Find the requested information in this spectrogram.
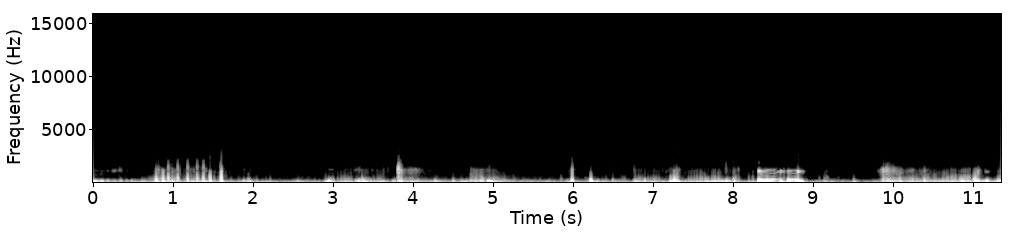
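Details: Stomach growling after a fast of over 30 hours: low gurgling and groaning rumbles with brief higher squeaks; hunger borborygmi, an ordinary bowel sound.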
